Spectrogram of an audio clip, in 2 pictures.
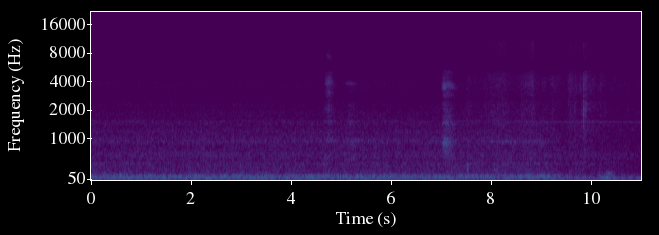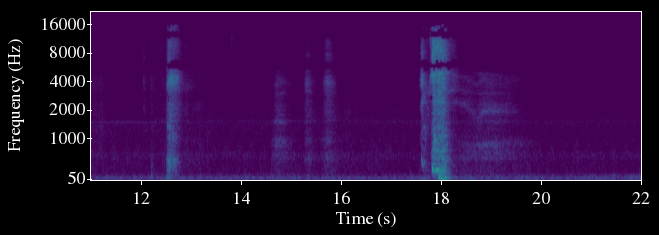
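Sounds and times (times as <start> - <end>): woman sneezing: 12.5 - 12.9, 17.6 - 18.4.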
